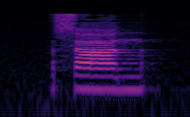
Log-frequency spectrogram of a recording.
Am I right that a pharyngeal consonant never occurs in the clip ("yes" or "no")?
yes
